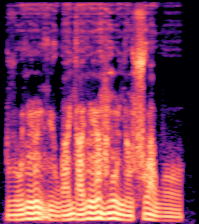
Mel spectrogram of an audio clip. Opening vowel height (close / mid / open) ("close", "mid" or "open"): close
